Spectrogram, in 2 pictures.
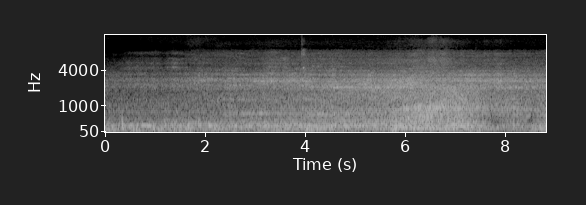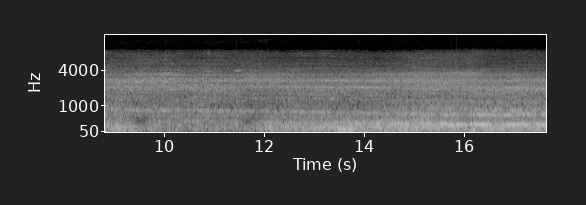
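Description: DB class 146 electric locomotive and its double-deck coaches running past: a continuous rumble of wheels on rail with a steady electric hum that grows louder near the end as the locomotive draws near.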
